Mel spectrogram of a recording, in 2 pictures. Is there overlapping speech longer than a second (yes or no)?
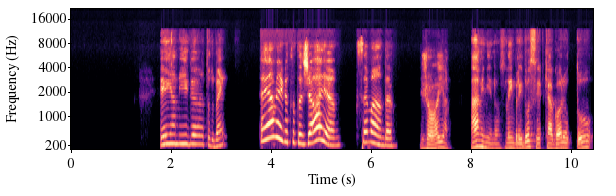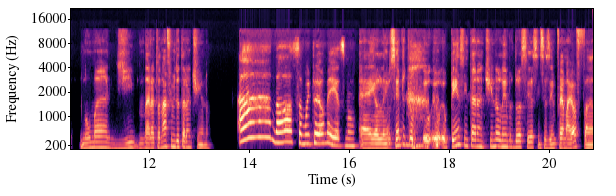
no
